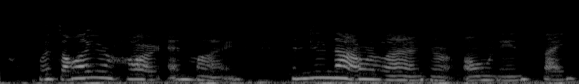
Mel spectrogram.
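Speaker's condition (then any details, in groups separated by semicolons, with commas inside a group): Brain injury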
